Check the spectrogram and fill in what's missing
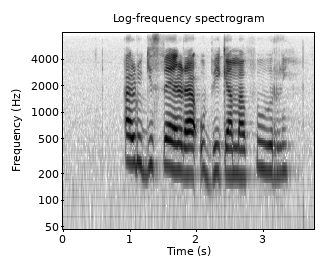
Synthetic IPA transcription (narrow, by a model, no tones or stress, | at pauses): aɺuɡisɛɺaʔubikʼamafuːri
